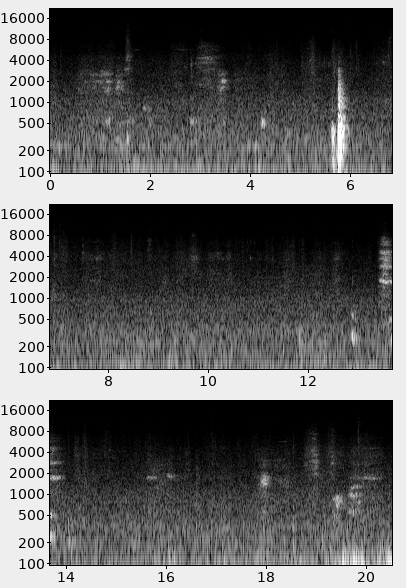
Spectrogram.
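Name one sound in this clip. Hands rub and knead bare skin softly.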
